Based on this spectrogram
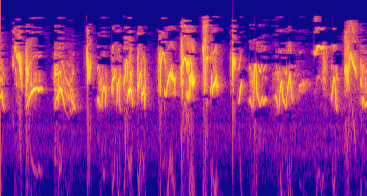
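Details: Rapid, continuous song of an American goldfinch: bright chirps, quick up-and-down slurs and twittered notes run together without a break for nearly four seconds.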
